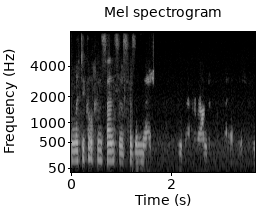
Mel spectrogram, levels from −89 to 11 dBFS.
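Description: From 1.23 s to the end, the speech is pushed down hard, by about 35 dB at its deepest. This is speech suppressed in double talk. The likely cause is an echo canceller muting the near talker while both sides spoke. The band stops at 8 kHz throughout.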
